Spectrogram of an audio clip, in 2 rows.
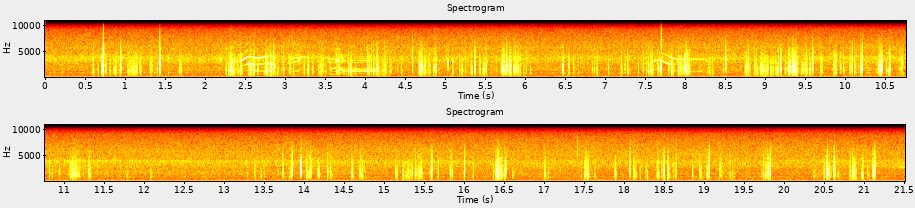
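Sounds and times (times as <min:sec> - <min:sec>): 
steady low hum: 0:00.0 - 0:21.5
killer whale calls: 0:02.3 - 0:04.3, 0:07.5 - 0:08.4.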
